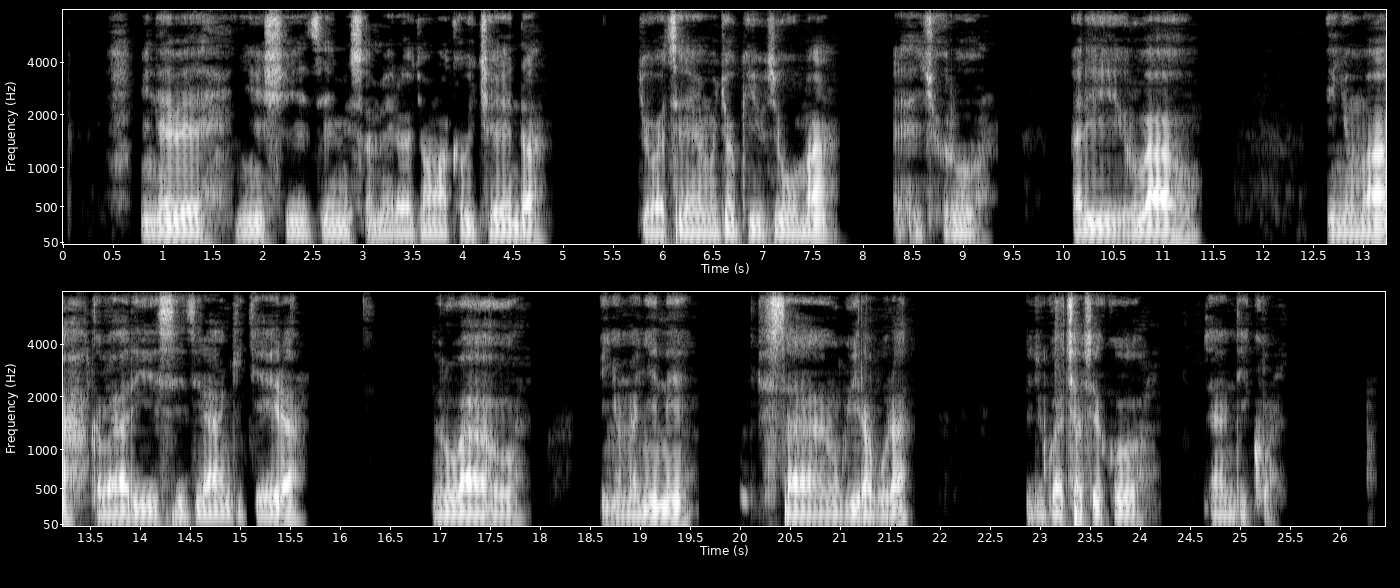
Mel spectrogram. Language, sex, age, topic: Rundi, male, 18-24, education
